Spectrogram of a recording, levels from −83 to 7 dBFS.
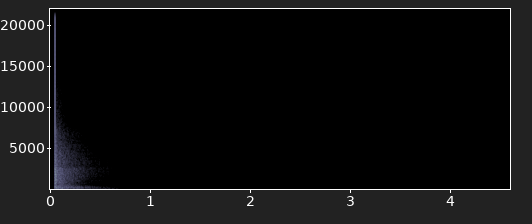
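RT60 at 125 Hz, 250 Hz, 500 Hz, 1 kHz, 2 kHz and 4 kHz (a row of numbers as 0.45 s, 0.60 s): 0.85 s, 0.85 s, 0.75 s, 0.65 s, 0.85 s, 0.95 s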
